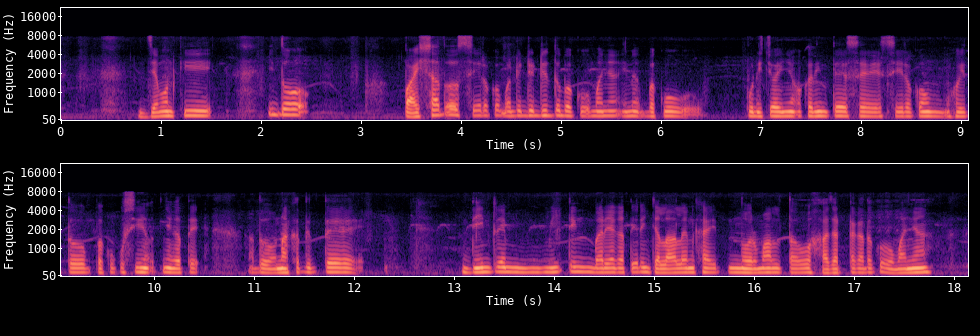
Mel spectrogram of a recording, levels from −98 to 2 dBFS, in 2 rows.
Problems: none marked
